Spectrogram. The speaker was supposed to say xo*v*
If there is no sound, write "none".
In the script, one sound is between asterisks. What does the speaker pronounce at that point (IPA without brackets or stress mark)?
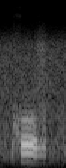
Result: v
